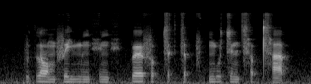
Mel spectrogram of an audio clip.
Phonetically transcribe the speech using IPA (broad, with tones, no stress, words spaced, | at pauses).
kʷɐ˨˥t̚ lɔː˨˧mfe˧j mɪ˨˥ŋhɪ˨˥ŋhɪ˥k̚ pœː˥fɐ˧p̚t͡sɐ˧k̚ t͡sɐ˨p̚fʊ˨˥k̚ muː˥t͡sɵ˥nt͡sʰɐ˥p̚ t͡sʰaː˨˥p̚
